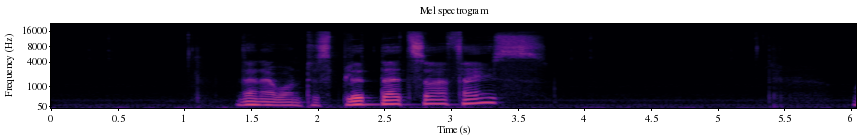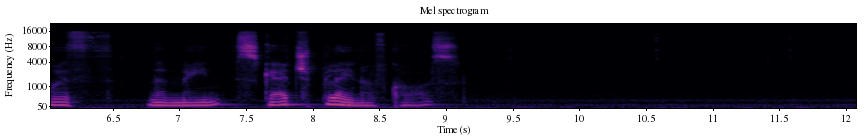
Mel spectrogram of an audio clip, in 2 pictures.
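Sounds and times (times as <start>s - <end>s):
faint steady hum: 0.0s - 12.0s
computer mouse click: 0.2s - 1.2s, 11.4s - 11.7s.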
